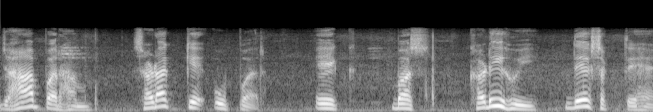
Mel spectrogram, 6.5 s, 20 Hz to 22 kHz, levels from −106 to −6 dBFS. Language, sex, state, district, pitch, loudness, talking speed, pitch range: Hindi, male, Himachal Pradesh, Shimla, 160 Hz, -16 LUFS, 120 wpm, 125-190 Hz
